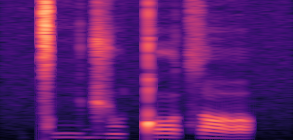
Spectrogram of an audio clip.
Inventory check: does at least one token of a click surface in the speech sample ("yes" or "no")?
yes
